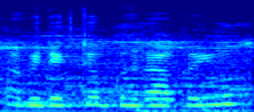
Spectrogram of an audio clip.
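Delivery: usual speaking voice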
